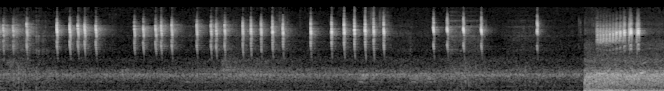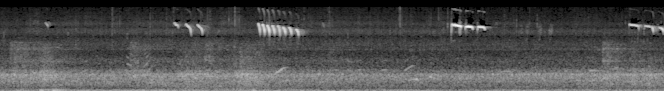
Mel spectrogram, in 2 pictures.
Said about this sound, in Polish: Dzisiaj się coś udało, gdzieś między uderzeniami w młota jednego, a drugiego głos wąsatki, zatem posłuchajcie sobie głosów kontaktowych z jesieni, z ptasiego raju.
